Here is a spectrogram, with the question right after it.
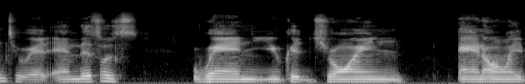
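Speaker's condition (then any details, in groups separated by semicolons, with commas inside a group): Cerebral palsy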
